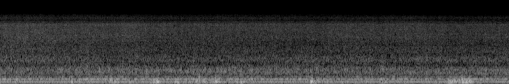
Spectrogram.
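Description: Mahindra 575 XP Plus tractor's four-cylinder diesel engine running steadily under load while driving a rotavator through a flooded field, with a few short low thumps.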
